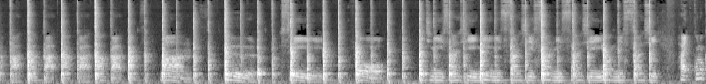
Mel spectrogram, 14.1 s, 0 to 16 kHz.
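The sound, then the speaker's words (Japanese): Rapid, evenly spaced hand strikes on a mini cajon in a steady sixteenth-note pattern, sixteen strokes per bar with each beat split into four, crisp, with a voice sounding along underneath partway through. “ミニカホンを叩いてみた⑥〜16ビートについて”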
